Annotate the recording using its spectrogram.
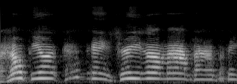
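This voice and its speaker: A man does a put-on character voice in an extremely high pitch. He talks at a very fast pace. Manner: evil, menacing.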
